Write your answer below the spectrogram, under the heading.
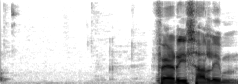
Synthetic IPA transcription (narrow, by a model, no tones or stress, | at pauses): fɛɾisalɪm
